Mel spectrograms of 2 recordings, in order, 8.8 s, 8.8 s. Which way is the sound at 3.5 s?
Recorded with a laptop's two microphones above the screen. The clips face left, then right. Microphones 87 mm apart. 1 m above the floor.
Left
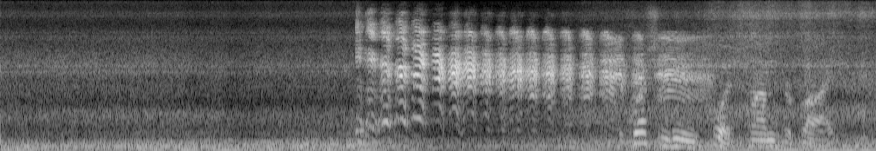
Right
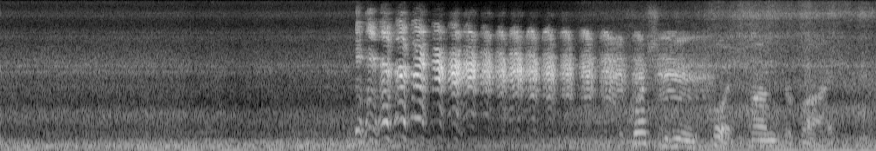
35° right (ahead or behind).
